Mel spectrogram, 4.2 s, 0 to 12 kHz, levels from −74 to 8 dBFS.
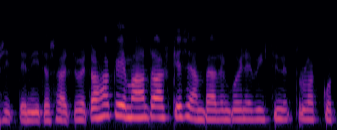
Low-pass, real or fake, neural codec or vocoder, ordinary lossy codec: none; fake; codec, 24 kHz, 6 kbps, HILCodec; none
